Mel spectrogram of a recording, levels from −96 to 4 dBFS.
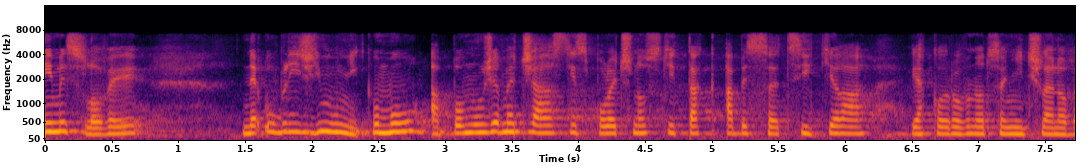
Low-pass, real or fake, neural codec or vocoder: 7.2 kHz; fake; codec, 16 kHz, 4 kbps, X-Codec, HuBERT features, trained on LibriSpeech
